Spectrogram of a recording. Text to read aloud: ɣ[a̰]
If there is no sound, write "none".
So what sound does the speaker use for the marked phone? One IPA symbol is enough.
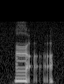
a̰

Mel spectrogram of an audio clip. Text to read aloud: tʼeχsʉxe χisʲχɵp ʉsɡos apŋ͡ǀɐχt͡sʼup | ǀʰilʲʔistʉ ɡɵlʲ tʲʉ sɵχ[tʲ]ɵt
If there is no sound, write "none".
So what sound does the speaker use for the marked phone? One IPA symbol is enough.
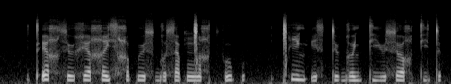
tʲ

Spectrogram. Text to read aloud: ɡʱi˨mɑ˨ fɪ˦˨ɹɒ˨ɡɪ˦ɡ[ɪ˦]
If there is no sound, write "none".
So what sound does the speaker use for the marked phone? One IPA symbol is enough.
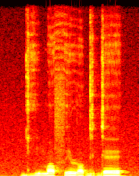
ɛ˦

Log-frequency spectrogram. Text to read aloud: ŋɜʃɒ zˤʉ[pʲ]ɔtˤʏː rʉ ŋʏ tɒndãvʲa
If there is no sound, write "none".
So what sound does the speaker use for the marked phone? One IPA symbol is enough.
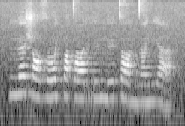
pʲ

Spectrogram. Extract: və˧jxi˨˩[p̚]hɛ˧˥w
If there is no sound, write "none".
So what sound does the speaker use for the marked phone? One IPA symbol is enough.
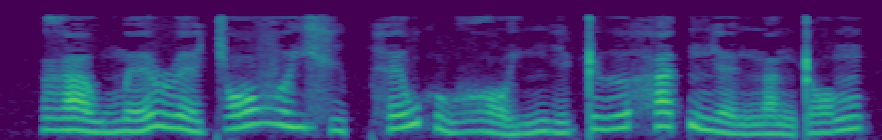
p̚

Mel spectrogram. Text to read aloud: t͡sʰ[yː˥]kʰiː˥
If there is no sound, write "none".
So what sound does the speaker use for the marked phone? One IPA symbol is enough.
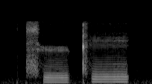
yː˨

